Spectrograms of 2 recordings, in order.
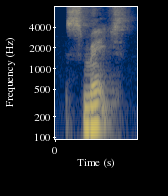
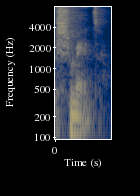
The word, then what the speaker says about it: Schmidt: So finally finishing up just leave you with a quote and some information from Eric Smith. Eric Schmidt. Yeah, that's it. Couldn't say his name right.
